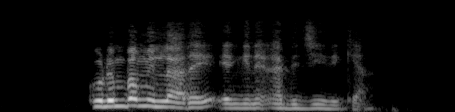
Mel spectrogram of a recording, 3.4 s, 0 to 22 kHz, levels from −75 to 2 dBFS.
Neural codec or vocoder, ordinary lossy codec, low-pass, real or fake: codec, 16 kHz in and 24 kHz out, 0.9 kbps, LongCat-Audio-Codec, fine tuned four codebook decoder; MP3, 48 kbps; 10.8 kHz; fake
